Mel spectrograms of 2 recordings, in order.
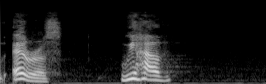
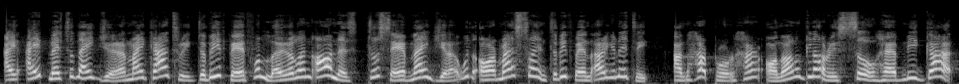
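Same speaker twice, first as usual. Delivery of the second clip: put-on sing-song pledge in a high childish voice, each phrase rising and falling; wrong way recited; 6 semitones higher than usual. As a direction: chant it like a class of kids. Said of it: "is it national pledge".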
